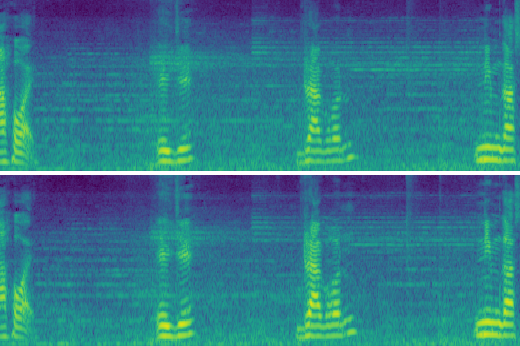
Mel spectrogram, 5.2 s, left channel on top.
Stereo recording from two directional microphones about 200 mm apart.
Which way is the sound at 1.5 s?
25° right (ahead or behind).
